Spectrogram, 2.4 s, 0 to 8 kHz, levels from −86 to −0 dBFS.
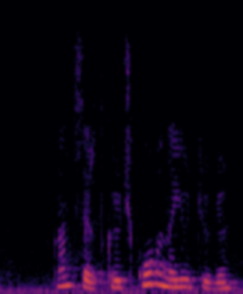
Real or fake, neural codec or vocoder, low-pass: real; none; 7.2 kHz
